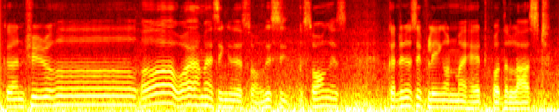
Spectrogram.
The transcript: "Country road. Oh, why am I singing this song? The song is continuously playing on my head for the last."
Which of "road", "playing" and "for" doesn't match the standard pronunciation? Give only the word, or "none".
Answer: road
